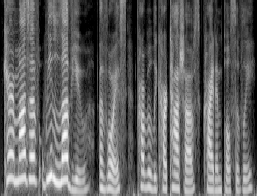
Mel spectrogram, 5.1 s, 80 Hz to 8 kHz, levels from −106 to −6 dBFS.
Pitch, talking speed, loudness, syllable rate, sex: 230 Hz, 115 wpm, -19 LUFS, 4.9 syllables/s, female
